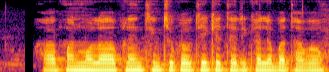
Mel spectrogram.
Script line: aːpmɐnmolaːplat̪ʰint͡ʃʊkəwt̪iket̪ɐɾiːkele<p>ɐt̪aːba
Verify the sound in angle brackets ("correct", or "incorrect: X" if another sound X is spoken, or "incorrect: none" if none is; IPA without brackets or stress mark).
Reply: incorrect: b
